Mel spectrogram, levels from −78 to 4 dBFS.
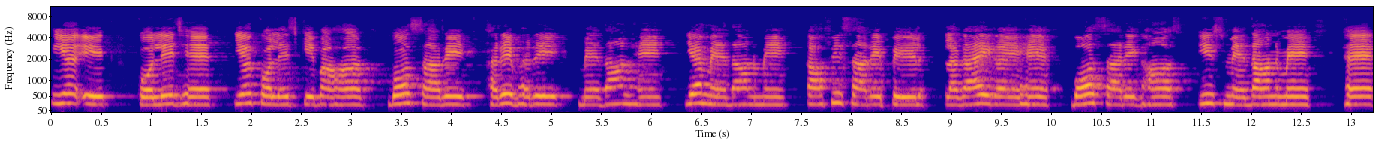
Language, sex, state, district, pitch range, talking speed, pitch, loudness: Hindi, female, Bihar, Lakhisarai, 245-260 Hz, 130 wpm, 250 Hz, -15 LUFS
